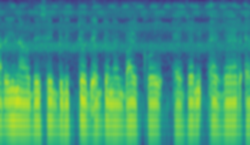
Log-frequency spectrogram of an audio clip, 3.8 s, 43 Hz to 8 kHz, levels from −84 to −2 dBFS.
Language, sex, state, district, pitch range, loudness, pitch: Chakma, male, Tripura, Unakoti, 100-105 Hz, -17 LUFS, 100 Hz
